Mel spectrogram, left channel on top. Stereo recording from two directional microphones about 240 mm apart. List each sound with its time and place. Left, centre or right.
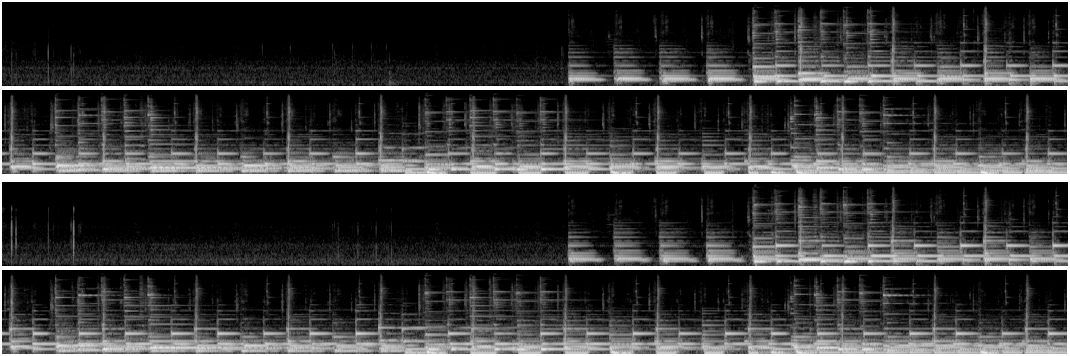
5.6 s music: centre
